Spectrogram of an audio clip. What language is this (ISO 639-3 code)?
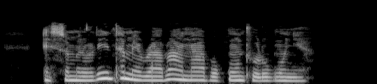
lug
